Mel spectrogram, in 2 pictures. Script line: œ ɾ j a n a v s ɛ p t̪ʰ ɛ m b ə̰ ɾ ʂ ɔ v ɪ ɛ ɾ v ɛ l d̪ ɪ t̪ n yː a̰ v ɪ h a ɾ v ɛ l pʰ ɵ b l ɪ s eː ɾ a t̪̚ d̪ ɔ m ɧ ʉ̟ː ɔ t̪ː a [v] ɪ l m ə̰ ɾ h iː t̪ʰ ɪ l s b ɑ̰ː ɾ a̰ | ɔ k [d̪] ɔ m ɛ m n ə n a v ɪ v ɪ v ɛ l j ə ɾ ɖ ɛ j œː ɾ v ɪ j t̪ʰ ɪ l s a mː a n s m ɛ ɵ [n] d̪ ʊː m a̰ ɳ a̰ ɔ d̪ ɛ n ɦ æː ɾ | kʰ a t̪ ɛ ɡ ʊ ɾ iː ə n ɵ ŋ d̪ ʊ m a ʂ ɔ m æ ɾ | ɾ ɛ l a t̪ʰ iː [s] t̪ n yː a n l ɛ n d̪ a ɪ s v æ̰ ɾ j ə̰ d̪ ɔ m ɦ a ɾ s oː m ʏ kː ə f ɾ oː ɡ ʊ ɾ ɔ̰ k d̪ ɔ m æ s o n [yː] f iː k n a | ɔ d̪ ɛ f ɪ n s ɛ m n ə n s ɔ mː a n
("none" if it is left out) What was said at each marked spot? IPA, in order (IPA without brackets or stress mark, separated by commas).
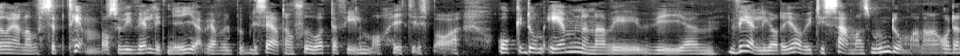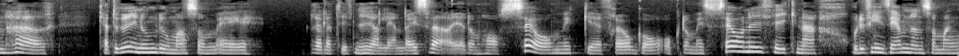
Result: f, d̪, ŋ, f, yː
